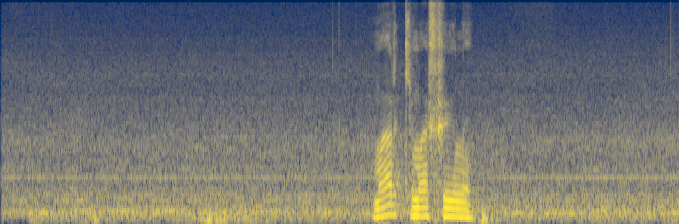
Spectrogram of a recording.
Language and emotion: Russian, neutral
